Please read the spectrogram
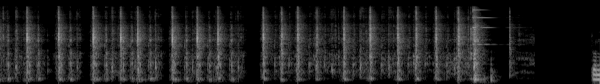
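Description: Typewriter sound effect: a rapid run of key strikes, about five or six a second, with a brief pause midway, ending with a short bell-like ring near the end.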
